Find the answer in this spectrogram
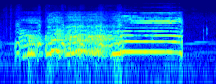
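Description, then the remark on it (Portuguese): A rooster crows once early in the morning, loud, a strained rising call that holds a long, steady harmonic note before cutting off abruptly. No talking during the call. “Bicharada já acordando cedo.”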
